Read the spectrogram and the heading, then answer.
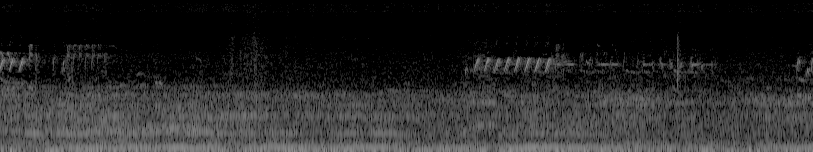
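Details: Spring birdsong at sunrise: quick high trilled phrases of evenly spaced notes, repeated at intervals, with softer whistles and a persistent low traffic-like drone.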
